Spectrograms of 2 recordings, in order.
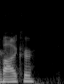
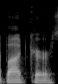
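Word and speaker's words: Bødker: Do you pronounce it Bodker? – Bodker, yeah, Bodker.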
